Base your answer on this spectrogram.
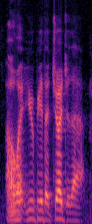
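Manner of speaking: deep, grizzly low rumble, very quiet. Recounting a man's reply to the speaker's question at an event: deep, grizzly voice. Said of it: "In his deep, grizzly voice".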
